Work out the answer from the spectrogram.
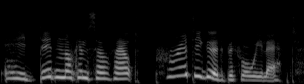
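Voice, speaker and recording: An actress playing a groggy, bewildered woman who has just woken in a coffin, speaking softly in an audio drama. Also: high voice, very animated, normal speed, lo-fi sound. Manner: drowsy, soft-spoken, bewildered.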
